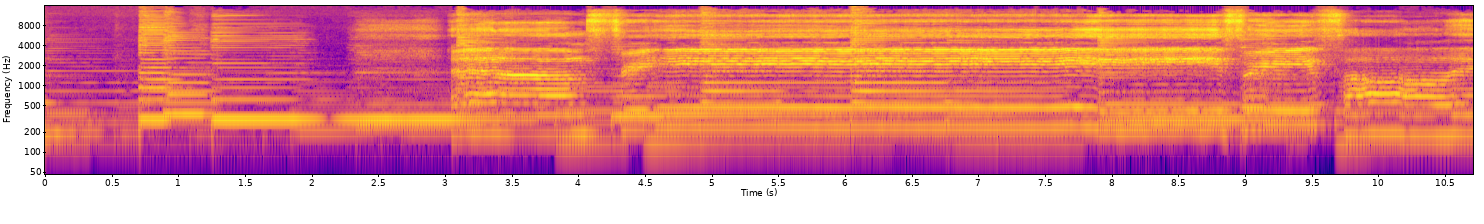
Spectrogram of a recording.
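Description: Strummed acoustic guitar with a man singing, holding long notes through the middle, with brief dips in level near the start and just before the end.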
